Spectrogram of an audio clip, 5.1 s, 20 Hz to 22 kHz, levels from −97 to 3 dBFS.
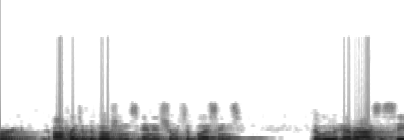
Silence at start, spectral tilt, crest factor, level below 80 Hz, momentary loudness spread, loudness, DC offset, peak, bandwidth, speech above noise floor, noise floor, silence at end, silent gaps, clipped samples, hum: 0 s; -10.5 dB/octave; 14 dB; -60 dBFS; 11 LU; -16 LUFS; under 0.1%; 0 dBFS; 5.8 kHz; 60 dB; -75 dBFS; 0 s; none; under 0.1%; none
